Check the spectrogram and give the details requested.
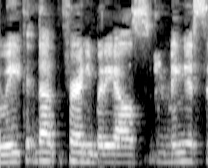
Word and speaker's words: Menzies: that for anybody else mingus is how weirdly the scottish people um that's that's how they would pronounce menzies i don't understand where the g comes out of it but that's it a little weird yeah but it is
